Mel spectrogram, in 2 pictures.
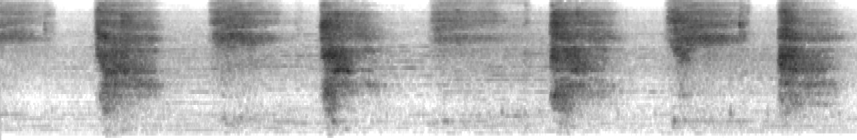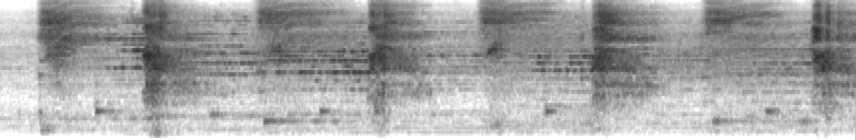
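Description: Deep rhythmic breathing during a guided meditation breathwork session: forceful inhales and exhales repeat steadily about once a second, loud and breathy, with no talk over them.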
